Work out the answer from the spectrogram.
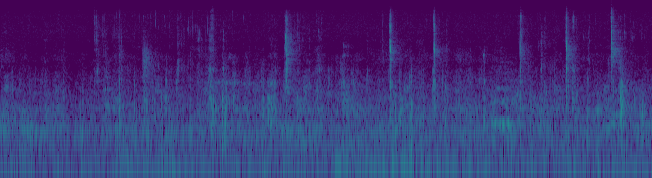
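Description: Chewing and biting of rice and fried fish eaten by hand, with sharp mouth clicks about every second.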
